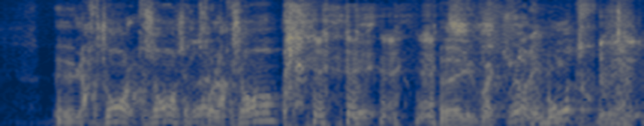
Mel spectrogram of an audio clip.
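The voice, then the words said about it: Caricatured imitation of a friend's accent. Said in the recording (French): “Prends l'accent de Romain, quand tu fais Romain. ... c'est tellement caricatural.”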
